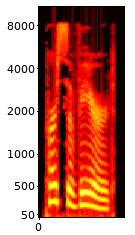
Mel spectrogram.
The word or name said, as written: persevered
